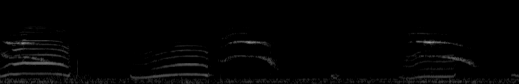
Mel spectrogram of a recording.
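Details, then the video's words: Angry 13-year-old domestic cat reacting to other cats meowing; four drawn-out harmonic meows, some rising then falling, spaced about a second apart, over a faint low indoor hum. "Cat reacting to cats meowing"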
